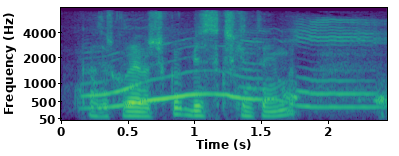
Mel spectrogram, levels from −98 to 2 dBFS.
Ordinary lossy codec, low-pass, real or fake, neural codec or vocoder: MP3, 48 kbps; 7.2 kHz; real; none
